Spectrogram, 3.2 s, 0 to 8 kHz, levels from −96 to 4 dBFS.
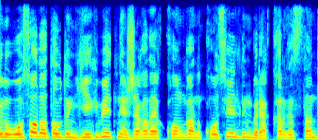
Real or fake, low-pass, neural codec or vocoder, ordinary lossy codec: real; none; none; none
